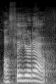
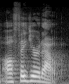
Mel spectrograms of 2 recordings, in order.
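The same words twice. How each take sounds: First: Repeated higher, lightly lifted; self-reassuring. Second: Said in the usual way. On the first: Real, not acted. Telling herself about the Peloton, reassuring. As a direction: settle your own worry.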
